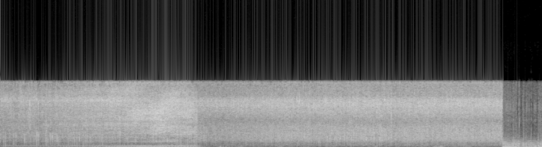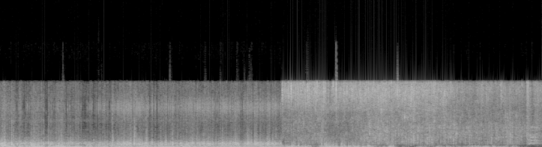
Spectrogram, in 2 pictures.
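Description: Rain falling steadily on a road, a continuous hiss. About eight seconds in it changes abruptly to heavier wind-driven rain with a strong low rumble of wind on the microphone. The plain rain hiss returns near the end.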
